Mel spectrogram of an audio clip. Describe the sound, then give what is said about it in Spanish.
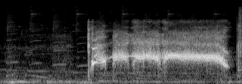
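A waiter's single loud, high-pitched scream bursts out after a moment of quiet murmur, held steadily for about a second and a half before dropping off abruptly at the end. “El grito del final fue del camarero.”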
